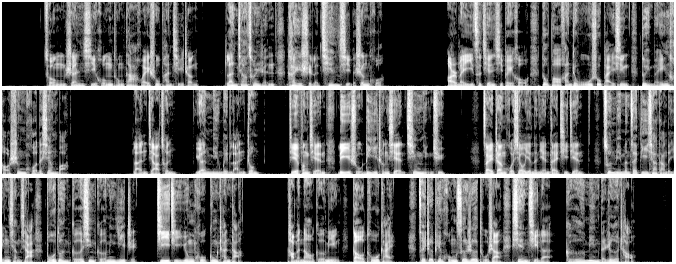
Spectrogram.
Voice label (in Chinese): 男,讲述类专题; 兰家村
